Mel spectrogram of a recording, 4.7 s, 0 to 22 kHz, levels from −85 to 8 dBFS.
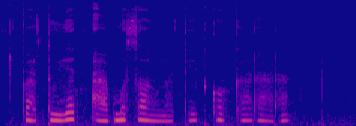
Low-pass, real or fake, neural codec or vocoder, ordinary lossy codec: none; real; none; none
